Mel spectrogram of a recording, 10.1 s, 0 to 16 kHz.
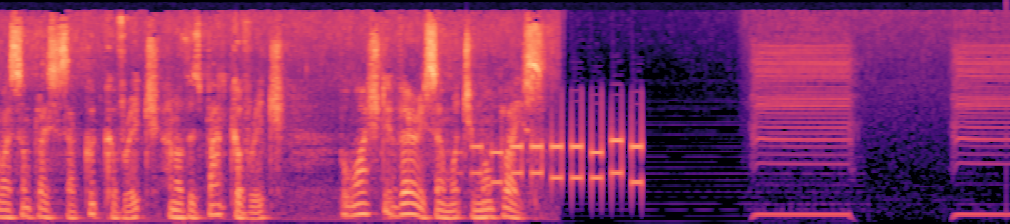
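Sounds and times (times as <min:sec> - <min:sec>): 
speech: 0:00.0 - 0:05.6
mobile phone keypad dialing beeps: 0:04.7 - 0:06.5.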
